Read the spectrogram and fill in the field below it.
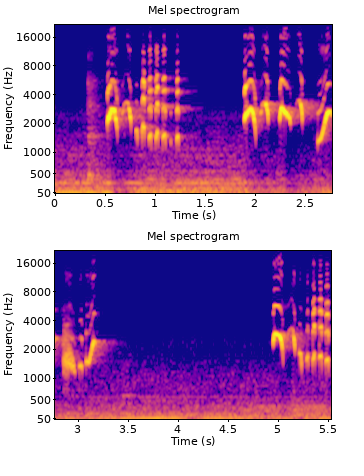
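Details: Cockatiel kept as a pet, giving three bursts of whistled, warbling notes with rapid chirps and slurred rising-falling phrases, separated by quiet pauses of about a second.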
